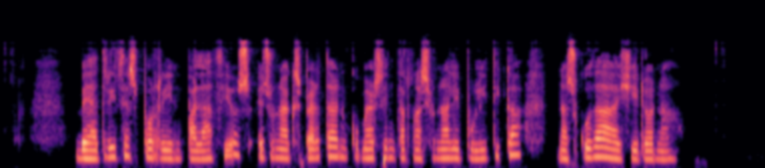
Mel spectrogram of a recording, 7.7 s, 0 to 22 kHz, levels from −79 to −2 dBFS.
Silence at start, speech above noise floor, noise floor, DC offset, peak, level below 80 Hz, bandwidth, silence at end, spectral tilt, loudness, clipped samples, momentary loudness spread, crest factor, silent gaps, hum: 0.4 s; 39 dB; -62 dBFS; under 0.1%; -4 dBFS; -58 dBFS; 9.6 kHz; 0.9 s; -3 dB/octave; -22 LUFS; under 0.1%; 8 LU; 20 dB; none; none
